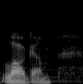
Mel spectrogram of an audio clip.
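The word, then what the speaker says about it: lagom: i was able to look up the swedish pronunciation yes uh lagum um yeah so i'm really pleased to know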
